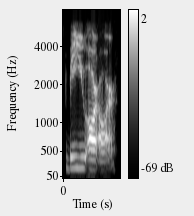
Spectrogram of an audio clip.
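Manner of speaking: spelling burr letter by letter; spelled out. Shown as a demonstration. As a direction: say B U R R as separate letters. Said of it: "get rid of burr comb".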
